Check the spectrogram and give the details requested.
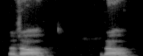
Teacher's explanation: In this R, we did not roll the tongue at all. Tip of the tongue just touches the palate and comes down.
